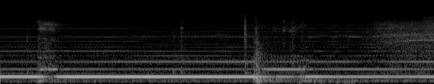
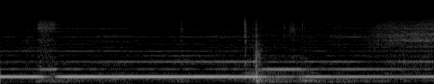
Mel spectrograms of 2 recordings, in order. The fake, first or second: second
